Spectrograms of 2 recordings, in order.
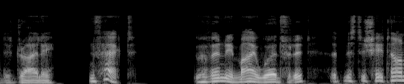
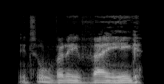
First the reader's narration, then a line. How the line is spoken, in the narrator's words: he grumbled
